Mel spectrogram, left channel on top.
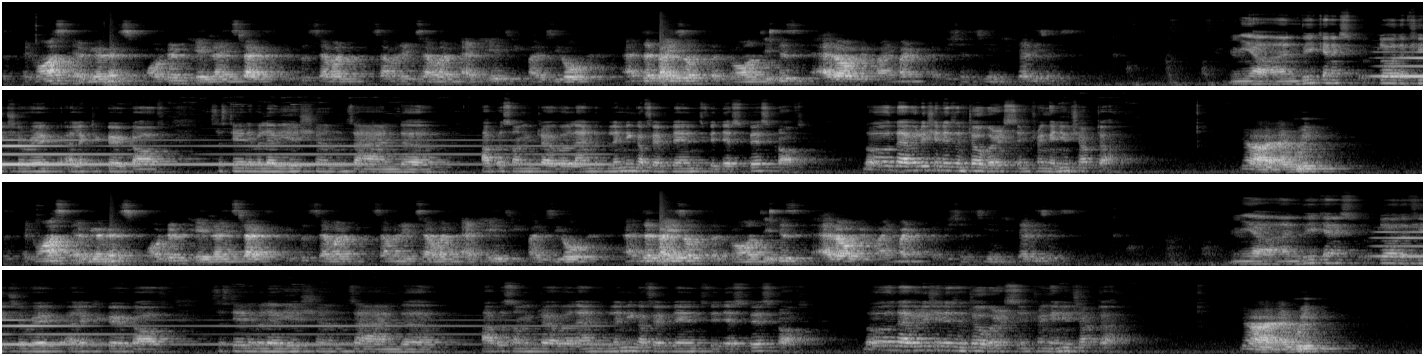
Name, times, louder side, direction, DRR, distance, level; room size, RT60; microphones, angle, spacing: voice 1, 0.3-2.6 3.2-3.5 3.8-5.0 5.3-5.8 6.2-9.1 9.6-10.5 26.6-27.3, equal, 5° right, -10 dB, 1.0 m, -21 dB
voice 2, 12.0-18.6 19.0-22.1 22.8-25.4, left 2 dB, 50° left, 1 dB, 0.4 m, -26 dB
Wind instrument woodwind instrument, 13.6-20.3, left 7 dB, 90° left, 0.8 m, -27 dB
3.1 x 2.8 x 2.3 m, 0.92 s
head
